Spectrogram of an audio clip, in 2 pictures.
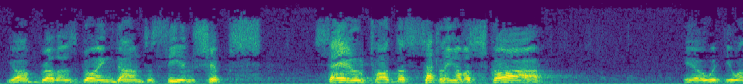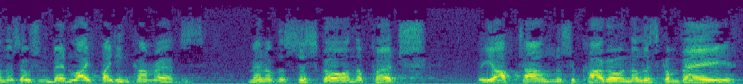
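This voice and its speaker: An actor playing a solemn, stirring American narrator in a 1940s radio drama, declamatory and emphatic. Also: male voice, fairly high pitch, breathy edge. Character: solemn, stirring male narrator addressing soldiers and sailors. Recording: dull old 1940s radio recording.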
